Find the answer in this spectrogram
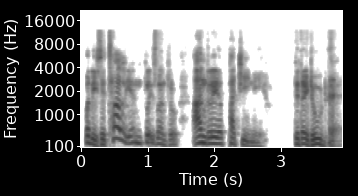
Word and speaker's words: Andrea Pacini: he's not always but he's Italian please don't Andrea Pacini did I do it's Justice you did Roy thank you very much you pronounced it perfectly I'm looking forward to this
